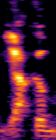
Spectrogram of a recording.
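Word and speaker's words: Jakub: It's not Jacob. It's like Jakob Voracek.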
